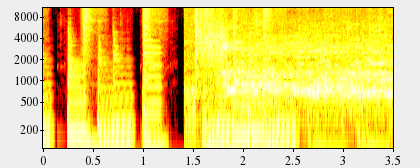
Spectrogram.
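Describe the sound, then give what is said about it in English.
A short musical theme-song sting: three punchy, pitched stabs separated by brief gaps, then a loud bright crash that washes out over a sustained chord. No one talks. “We still want that sweet Doesn't Slap theme song”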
